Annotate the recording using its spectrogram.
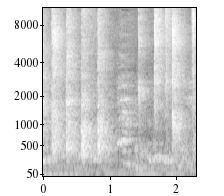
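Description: Hands clapping in a short burst of applause: a string of sharp, irregular claps.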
